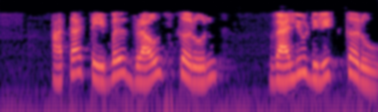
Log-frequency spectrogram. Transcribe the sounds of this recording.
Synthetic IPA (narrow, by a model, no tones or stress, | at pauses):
at̪aʈebəlbɾawskəɾuːn | ʋæljuɖiliʈkəɾuː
